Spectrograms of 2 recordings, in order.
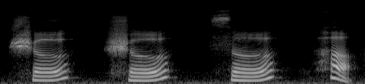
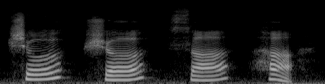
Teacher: ऊष्म व्यंजन श, श, स, ह, इन्हें ऊष्म व्यंजन कहा जाता है। जैसे कि इनके उच्चारण करते समय हवा के रगड़ आने से मुख से गर्मी माने ऊष्मा उत्पन्न होती है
